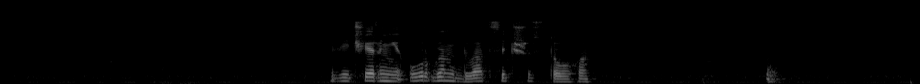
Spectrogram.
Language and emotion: Russian, neutral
